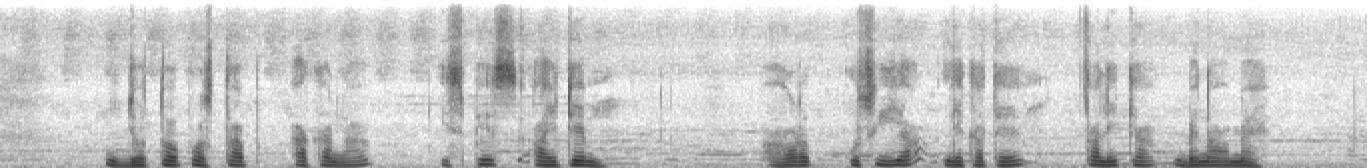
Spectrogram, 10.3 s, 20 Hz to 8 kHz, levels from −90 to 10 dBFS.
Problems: none marked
